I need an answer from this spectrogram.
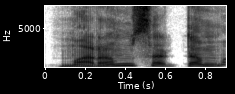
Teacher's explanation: மரம் அப்படின்னு சொல்லும்போது உங்க உதடுகள் மூடிக்குது. அதை தொடர்ந்து சட்டம் அப்படின்னு சொல்ல உதடுகளை திறக்கணும்.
